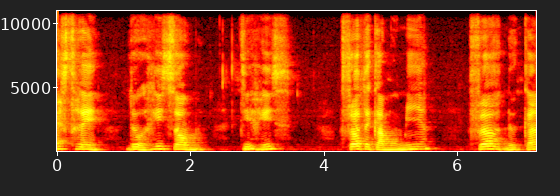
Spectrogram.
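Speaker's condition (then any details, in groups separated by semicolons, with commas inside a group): Multiple sclerosis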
